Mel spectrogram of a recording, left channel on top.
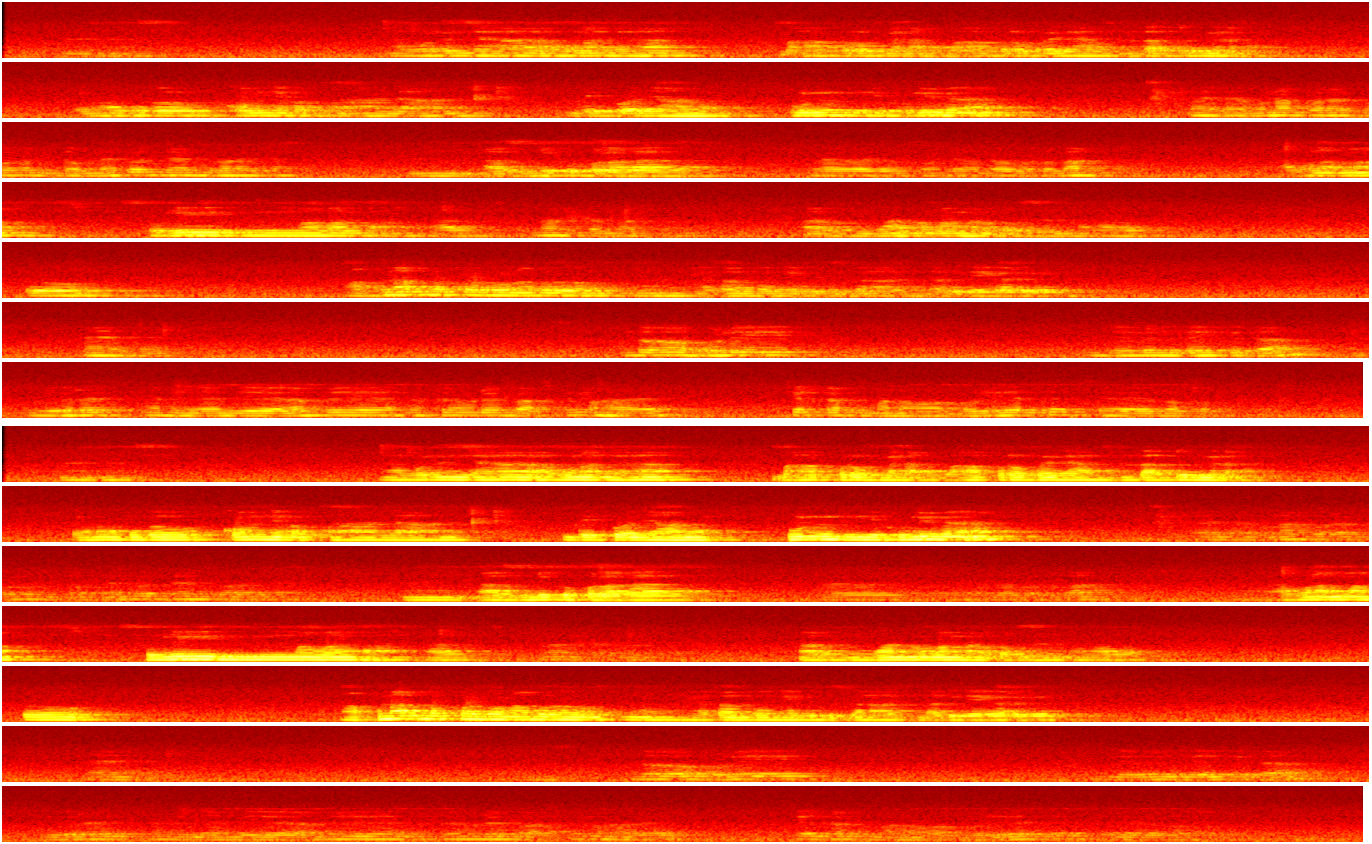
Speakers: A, on the right (about 75°); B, on the left (about 80°).
A: ᱦᱩᱸ ᱦᱩᱸ ᱟᱵᱚᱨᱮᱱ ᱡᱟᱦᱟᱸ ᱟᱵᱚᱱᱟᱜ ᱡᱟᱦᱟᱸ ᱵᱟᱦᱟ ᱯᱚᱨᱚᱵᱽ ᱢᱮᱱᱟᱜ-ᱟ ᱵᱟᱦᱟ ᱯᱚᱨᱚᱵᱽ ᱨᱮ ᱡᱟᱦᱟᱸ ᱩᱢ ᱫᱟᱜ <unintelligible> ᱢᱮᱱᱟᱜ-ᱟ ᱛᱚ ᱚᱱᱟ ᱠᱚᱫᱚ ᱠᱚᱢ ᱧᱮᱞᱚᱜ ᱠᱟᱱᱟ ᱡᱟᱦᱟᱸ ᱦᱟᱱᱮ ᱫᱮᱠᱳᱣᱟᱜ ᱡᱟᱦᱟᱸ ᱦᱟᱱᱮ ᱦᱩᱞ ᱤᱭᱟᱹ ᱦᱩᱞᱤ ᱢᱮᱱᱟᱜ-ᱟ
B: ᱦᱮᱸ ᱦᱮᱸ ᱚᱱᱟ ᱠᱚᱨᱮ ᱠᱚ ᱫᱚᱢᱮ ᱠᱚ ᱰᱮᱱᱥ ᱵᱟᱲᱟᱭ ᱫᱟ
A: ᱦᱩᱸ ᱟᱨ ᱜᱩᱞᱤ ᱠᱩᱠᱚ ᱞᱟᱜᱟᱣ ᱫᱟ
B: ᱞᱟᱜᱟᱣ <unintelligible> ᱡᱟᱦᱟᱸ ᱫᱚ ᱟᱵᱚᱣᱟᱜ ᱫᱚ ᱵᱟᱝ ᱠᱟᱱᱟ
A: ᱟᱵᱚᱱᱟᱜ ᱢᱟ ᱠᱩᱞᱤ ᱢᱟ ᱵᱟᱝ ᱠᱟᱱᱟ ᱟᱨ
B: ᱵᱟᱝ ᱠᱟ ᱵᱟᱝ ᱠᱟᱱᱟ
A: ᱟᱨ ᱜᱟᱱ ᱦᱚᱸ ᱵᱟᱝ ᱜᱟᱱᱚᱜ ᱛᱟᱵᱚᱱᱟ ᱚᱱᱟ ᱫᱚ, ᱛᱳ
B: <unintelligible>
A: ᱟᱯᱱᱟᱨ ᱫᱚ ᱠᱚᱫᱚ ᱚᱱᱟ ᱠᱚᱫᱚ ᱱᱮᱛᱟᱨ ᱫᱚ ᱧᱮᱞ ᱤᱫᱤᱜ ᱠᱟᱱᱟ ᱟᱹᱰᱤ ᱡᱟᱭᱜᱟ ᱨᱮᱜᱮ
B: ᱦᱮᱸ ᱦᱮᱸ
A: <unintelligible>
B: ᱟᱫᱚ ᱦᱳᱞᱤ ᱡᱮ ᱵᱤᱱ ᱞᱟᱹᱭ ᱠᱮᱫᱟ ᱩᱭᱦᱟᱹᱨ ᱦᱮᱡ ᱟᱹᱫᱤᱧᱟ ᱡᱮ ᱟᱯᱮᱻ ᱟᱯᱮ ᱚᱸᱰᱮ ᱵᱟᱥᱠᱮ ᱢᱟᱦᱟ ᱨᱮ ᱪᱮᱫ ᱞᱮᱠᱟ ᱠᱚ ᱢᱟᱱᱟᱣᱟ ᱦᱳᱞᱤᱭᱟᱛᱮ ᱥᱮ ᱞᱚᱥᱚᱫ ᱟᱛᱮ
